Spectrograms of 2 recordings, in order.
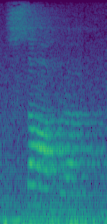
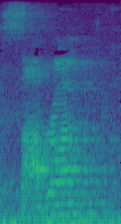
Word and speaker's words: Sabra: Sabra. Are there any other alternate pronunciations? – There's Sabra and Sabra.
